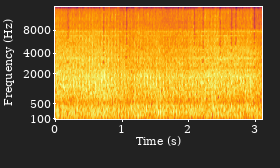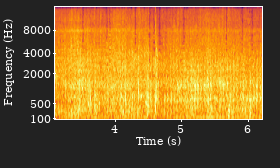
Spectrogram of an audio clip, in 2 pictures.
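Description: Sikorsky CH-53 heavy-lift helicopter's rotors and turbine engines running steadily. The sound changes about three seconds in to a low, close helicopter in flight, with a more choppy rotor beat.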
